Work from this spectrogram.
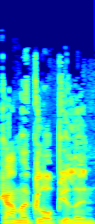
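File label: "gamma globulin", English, British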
